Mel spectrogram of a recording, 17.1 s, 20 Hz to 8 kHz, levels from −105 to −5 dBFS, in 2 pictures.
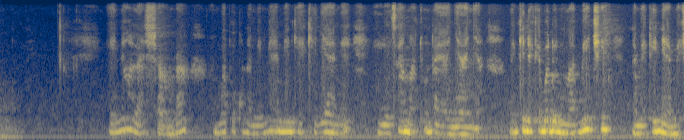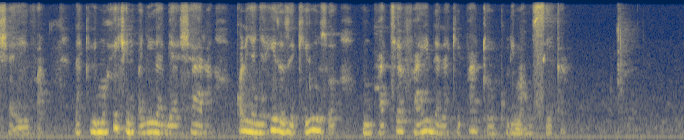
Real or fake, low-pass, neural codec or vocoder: real; 7.2 kHz; none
